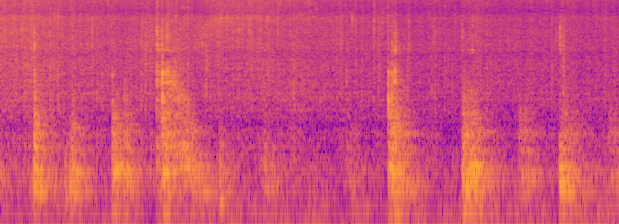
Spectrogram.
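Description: Vegetables with onion, garlic, a little sugar and salt stir-fry in a pan, sizzling steadily under repeated scrapes and tosses of a spatula.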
